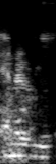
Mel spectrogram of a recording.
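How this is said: American style, the t is dropped.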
